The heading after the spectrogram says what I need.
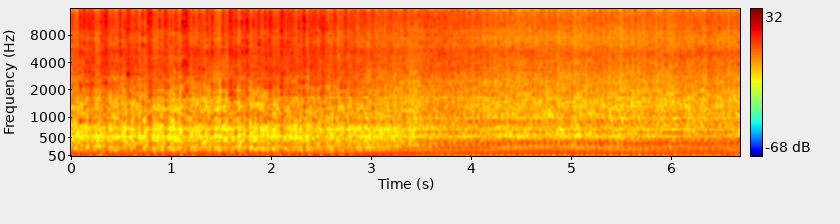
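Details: Cammed LS V8 in a G-body, after troubleshooting an injector stuck open: catches with a deep rev, then steady choppy cam lope with no misses or pops; no flames, smoke or heavy gas smell; normal start and idle.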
